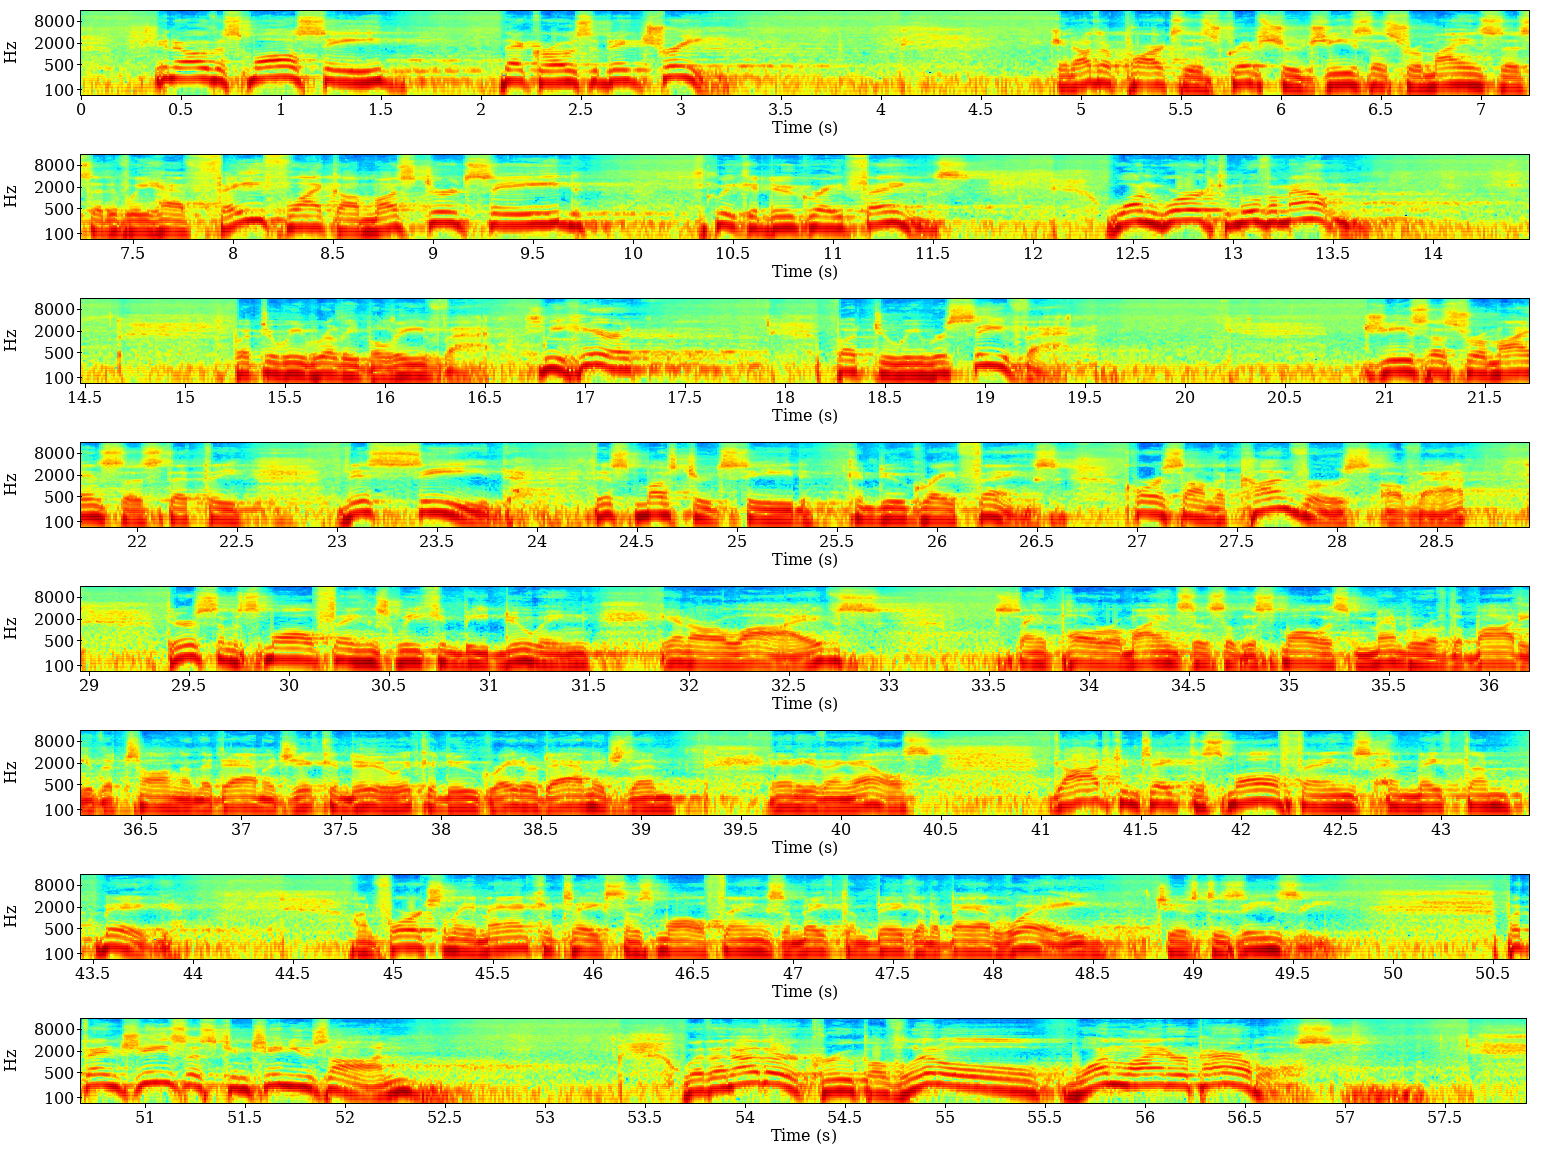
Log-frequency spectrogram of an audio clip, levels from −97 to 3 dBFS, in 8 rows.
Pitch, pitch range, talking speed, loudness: 135 Hz, 115-170 Hz, 155 wpm, -12 LUFS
